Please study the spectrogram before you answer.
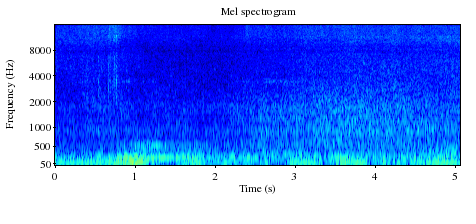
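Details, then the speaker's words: Rare manual 6-cylinder BMW E36 sedan, restarted after a suspected fuel no-start, with the battery possibly done: low, smooth engine hum with gentle swells in revs, even rhythm, no tapping or grinding; sounds good when running. "I'd rather go and park it and see how we go tomorrow. I think that'd be best. Whew, she sounds good though when she's running."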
